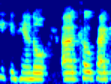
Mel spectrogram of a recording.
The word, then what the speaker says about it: Kopech: Kopech.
